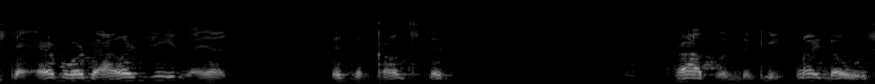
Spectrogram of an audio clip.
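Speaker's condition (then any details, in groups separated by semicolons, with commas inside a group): Brain injury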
